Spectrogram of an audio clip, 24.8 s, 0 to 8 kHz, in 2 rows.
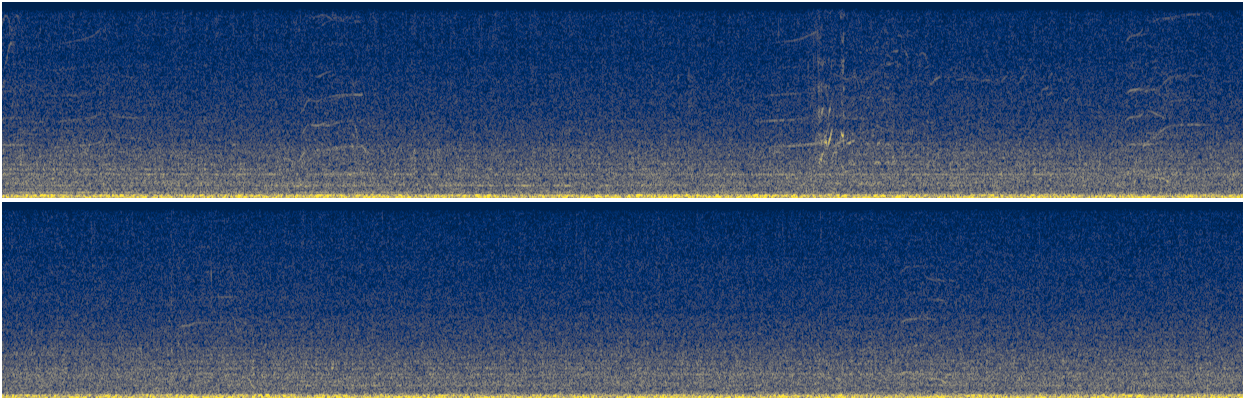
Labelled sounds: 3.0	3.6	killer whale, southern resident, 2.0 to 5.1 kHz
7.6	9.4	killer whale, southern resident, 1.3 to 7.7 kHz
11.1	11.9	killer whale, southern resident, 2.2 to 8.0 kHz

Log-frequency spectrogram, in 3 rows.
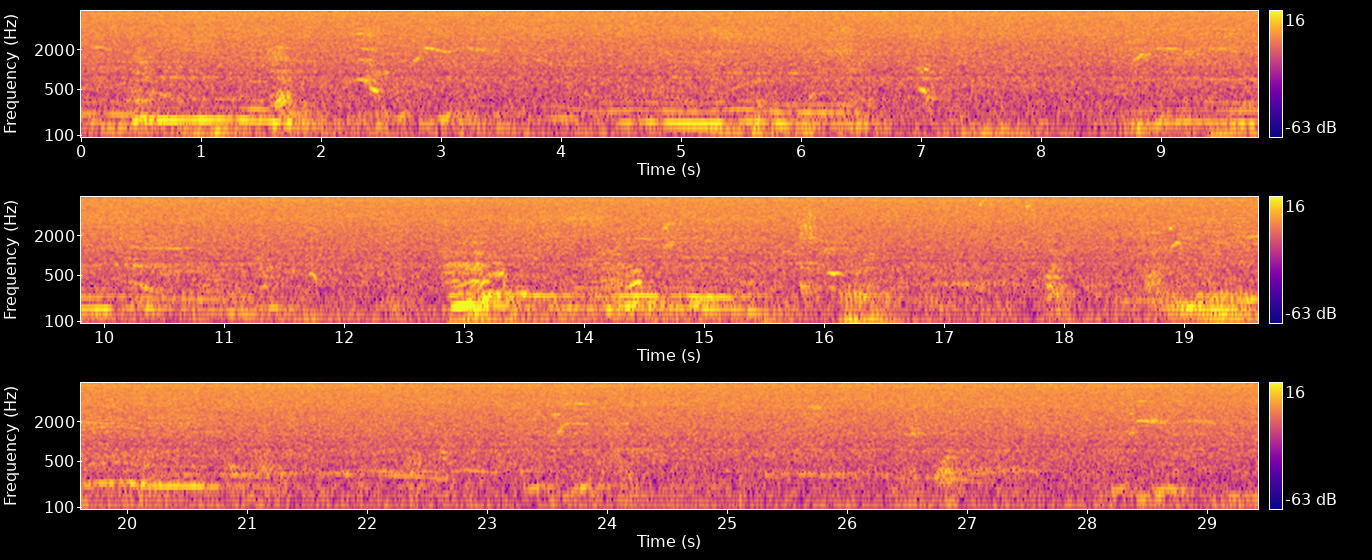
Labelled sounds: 2.8	3.1	humpback whale, 1.8 to 2.2 kHz
23.6	23.9	humpback whale, 1.7 to 2.0 kHz
28.4	28.7	humpback whale, 1.9 to 2.2 kHz

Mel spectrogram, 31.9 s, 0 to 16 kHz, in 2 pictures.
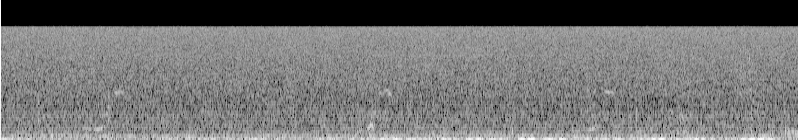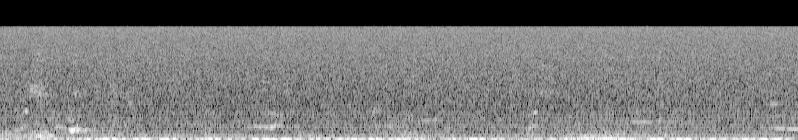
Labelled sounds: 16.5	16.9	humpback whale, 1.1 to 1.7 kHz

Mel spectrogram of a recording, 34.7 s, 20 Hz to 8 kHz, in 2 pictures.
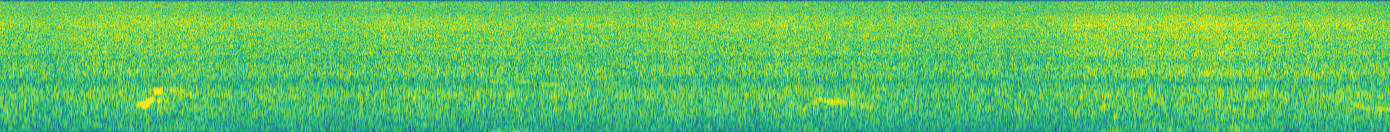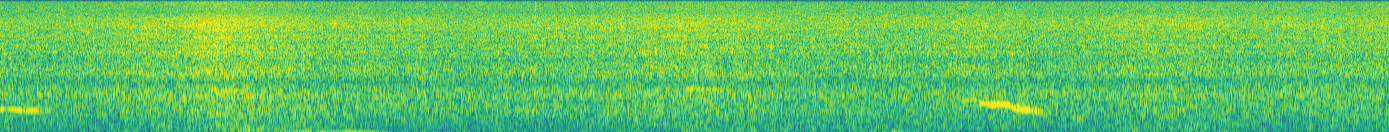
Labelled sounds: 6.0	6.4	humpback whale, 1.1 to 1.2 kHz
6.8	7.1	humpback whale, 0.94 to 1.2 kHz

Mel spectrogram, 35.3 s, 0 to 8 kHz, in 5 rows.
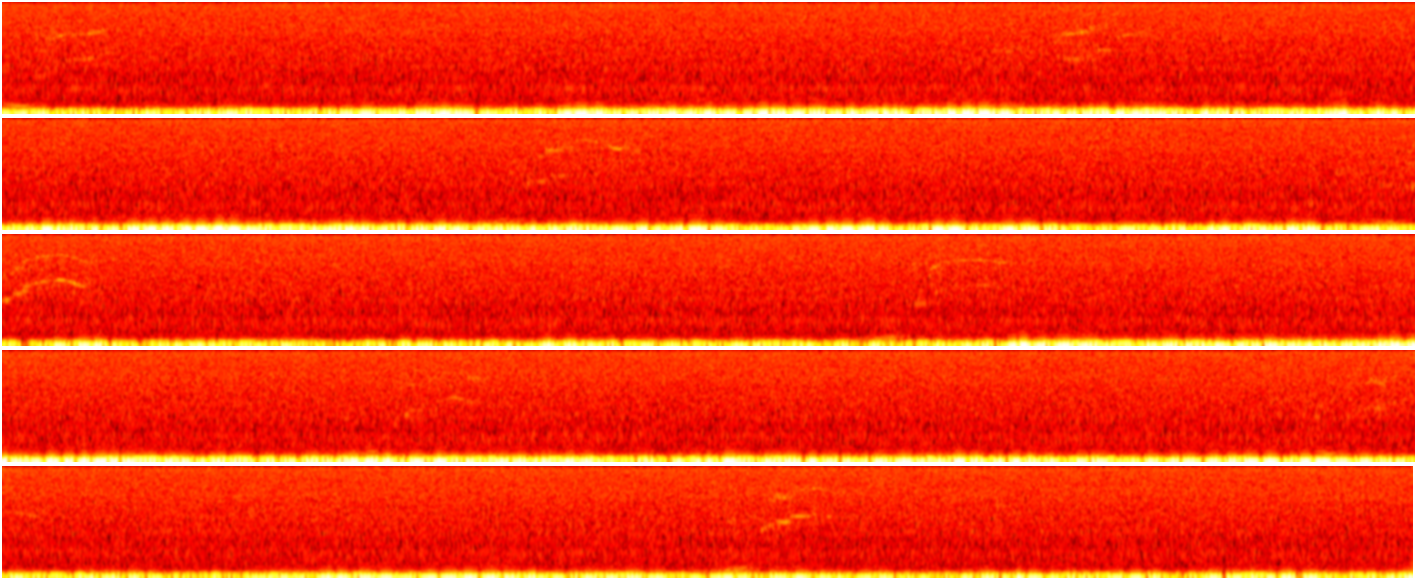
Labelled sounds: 14.2	14.6	humpback whale, 1.8 to 4.5 kHz
18.9	19.2	humpback whale, 3.5 to 3.9 kHz

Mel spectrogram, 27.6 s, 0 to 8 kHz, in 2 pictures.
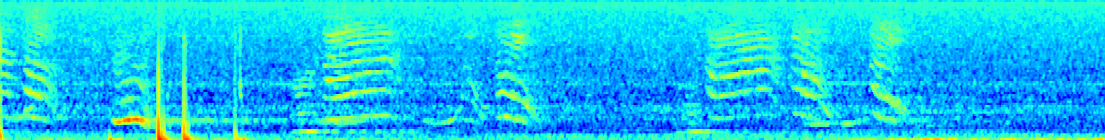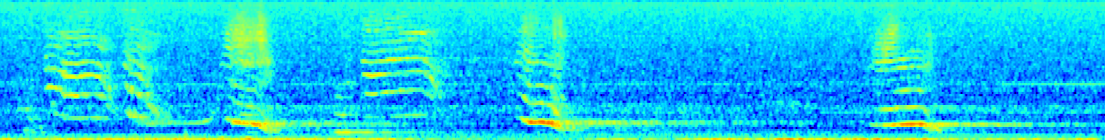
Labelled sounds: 0.0	0.7	humpback whale, 0.80 to 2.7 kHz
1.5	1.9	humpback whale, 1.1 to 1.4 kHz
4.1	5.0	humpback whale, 0.86 to 4.4 kHz
6.2	6.7	humpback whale, 0.80 to 3.2 kHz
8.9	10.3	humpback whale, 0.86 to 4.0 kHz
10.9	11.3	humpback whale, 0.80 to 1.3 kHz
14.4	15.7	humpback whale, 0.90 to 4.1 kHz
16.6	17.0	humpback whale, 1.8 to 3.4 kHz
18.3	19.4	humpback whale, 0.93 to 5.5 kHz
20.3	20.8	humpback whale, 0.80 to 2.1 kHz
24.8	25.5	humpback whale, 1.6 to 3.9 kHz
26.0	26.4	humpback whale, 0.99 to 1.2 kHz

